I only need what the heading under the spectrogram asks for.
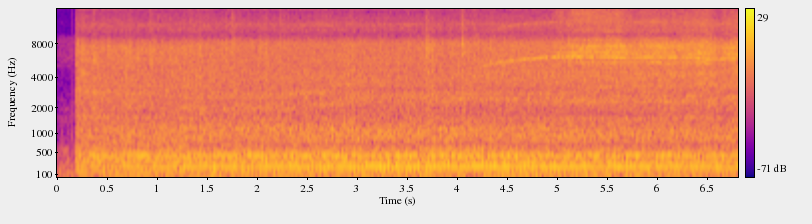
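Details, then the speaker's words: Showcase/display fridge that would not cool, after replacing the fan with a modified substitute fan (two AC wires): steady constant fan-motor hum with no scraping or wobble; fan spinning freely, normal operation restored. "Nah ini teman-teman ya, ini setelah terpasang ini sudah normal kembali teman-teman ya. Ini kipasnya sudah berputar, coba dengar ya."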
